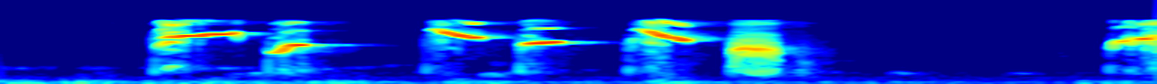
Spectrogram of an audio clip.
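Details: Gacor greater green leafbird delivering varied imitated phrases: high whistled slurs, some rising and some falling, mixed with a harsher buzzy note, in quick succession, then a pause.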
